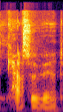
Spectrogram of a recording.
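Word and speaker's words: Casavant: My last name is Cavant. It's spelled C A S A V A N T.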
